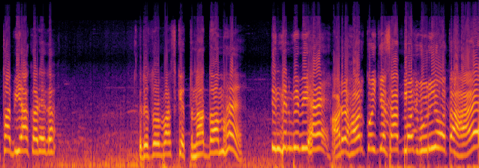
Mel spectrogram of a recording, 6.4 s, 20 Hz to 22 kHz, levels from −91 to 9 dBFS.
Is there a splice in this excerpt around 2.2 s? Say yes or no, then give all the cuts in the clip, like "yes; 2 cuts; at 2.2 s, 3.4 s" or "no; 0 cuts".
no; 1 cut; at 3.5 s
